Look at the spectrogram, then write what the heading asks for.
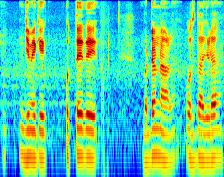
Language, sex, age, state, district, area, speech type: Punjabi, male, 30-45, Punjab, Bathinda, rural, spontaneous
